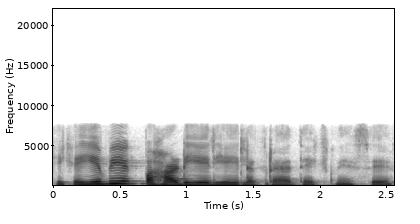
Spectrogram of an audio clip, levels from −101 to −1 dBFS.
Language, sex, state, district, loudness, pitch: Hindi, female, Himachal Pradesh, Shimla, -18 LUFS, 220 Hz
